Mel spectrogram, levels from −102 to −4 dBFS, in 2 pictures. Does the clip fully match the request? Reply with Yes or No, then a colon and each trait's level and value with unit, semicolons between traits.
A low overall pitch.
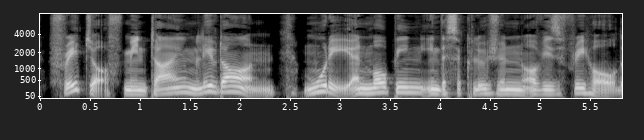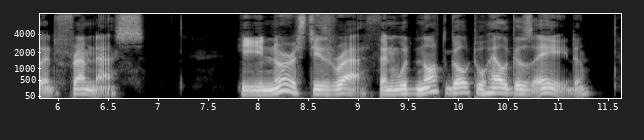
Yes: low, 115 Hz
